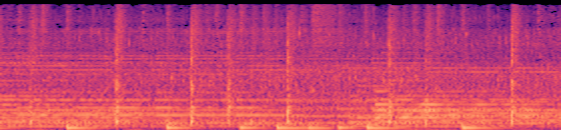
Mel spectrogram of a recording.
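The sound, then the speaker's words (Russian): Steady river water flows and splashes, with a continuous rushing wash punctuated by irregular small splashes and knocks, plus a low rumbling hum underneath. “А река течет.”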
